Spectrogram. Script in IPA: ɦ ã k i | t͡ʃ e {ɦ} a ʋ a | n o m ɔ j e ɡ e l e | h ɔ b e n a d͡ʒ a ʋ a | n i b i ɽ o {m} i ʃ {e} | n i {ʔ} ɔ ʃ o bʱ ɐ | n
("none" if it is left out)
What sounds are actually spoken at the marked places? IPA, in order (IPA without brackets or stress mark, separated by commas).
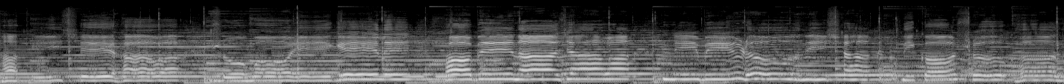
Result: ɦ, n, a, k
